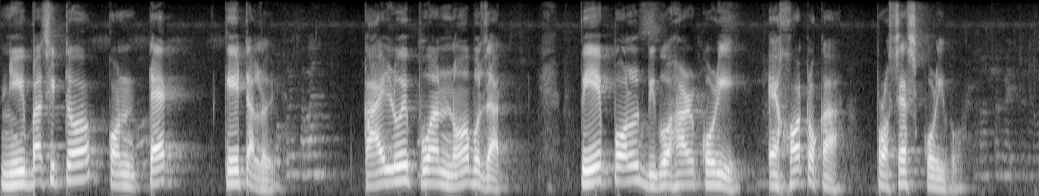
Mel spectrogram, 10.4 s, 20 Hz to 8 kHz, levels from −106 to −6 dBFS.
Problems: none marked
